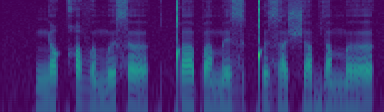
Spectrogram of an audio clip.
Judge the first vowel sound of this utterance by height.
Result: mid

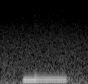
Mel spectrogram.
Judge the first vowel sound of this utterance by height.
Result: high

